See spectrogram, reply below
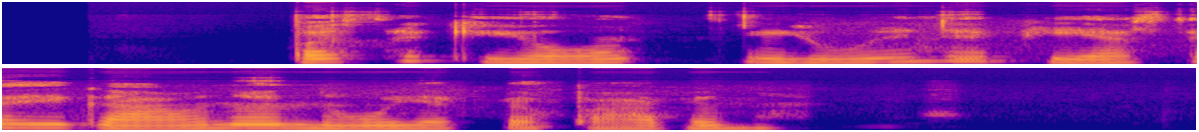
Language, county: Lithuanian, Šiauliai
